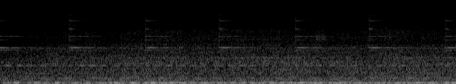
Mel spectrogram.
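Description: A Pacific Surfliner train in the Train Simulator 2020 game, leaving San Diego, rumbles steadily under a continuous low engine drone, with faint periodic clicks from the rails.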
